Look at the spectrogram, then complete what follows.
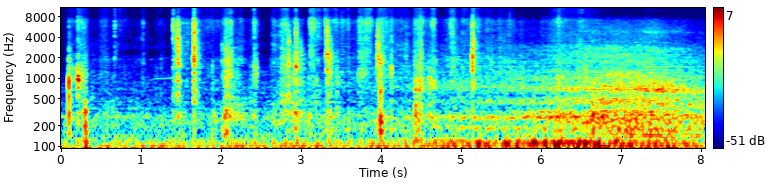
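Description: Paper pages of a spiral-bound booklet being flipped by hand: a quick run of crisp flicks and flutters, then a softer rustling of paper near the end. A steady low hum runs underneath.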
